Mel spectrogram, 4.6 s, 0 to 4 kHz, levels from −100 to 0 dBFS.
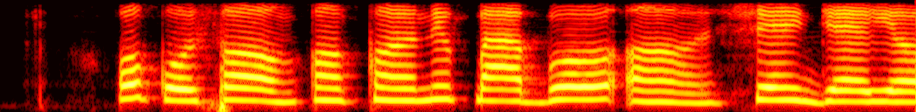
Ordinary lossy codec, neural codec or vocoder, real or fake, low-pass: none; codec, 16 kHz, 4 kbps, FunCodec, trained on LibriTTS, 50 frames a second; fake; 3.6 kHz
